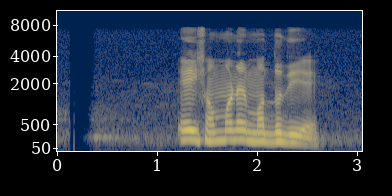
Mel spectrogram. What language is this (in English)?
Bangla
